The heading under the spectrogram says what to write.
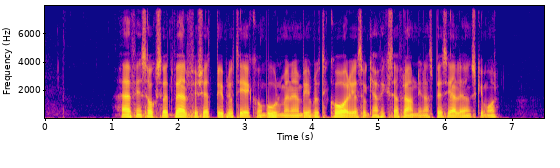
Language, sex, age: Swedish, male, 35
